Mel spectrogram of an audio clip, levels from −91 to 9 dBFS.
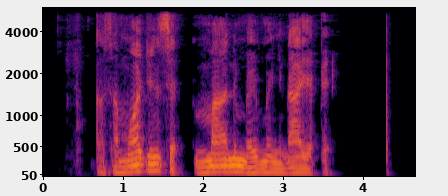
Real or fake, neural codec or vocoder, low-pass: real; none; 5.4 kHz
